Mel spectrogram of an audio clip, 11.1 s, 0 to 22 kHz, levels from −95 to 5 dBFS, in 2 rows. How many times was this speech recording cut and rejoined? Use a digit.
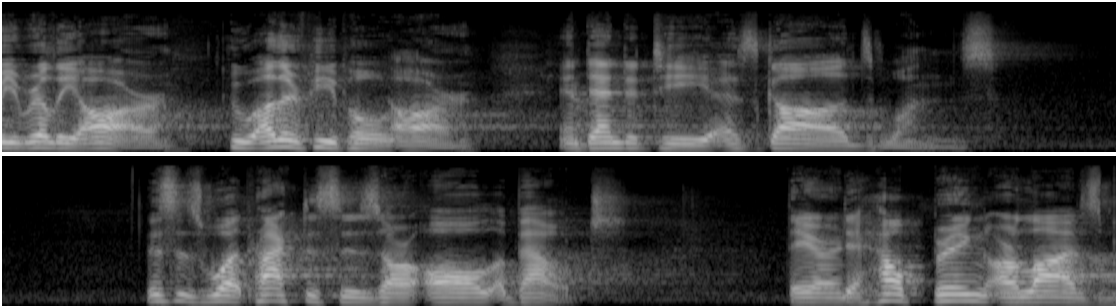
6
